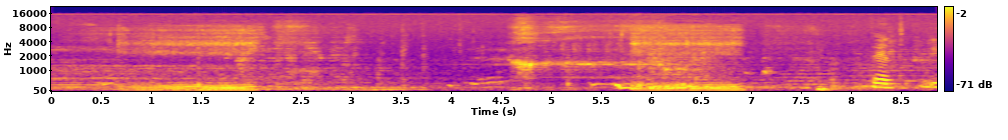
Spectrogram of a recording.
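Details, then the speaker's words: Dog billed as the loudest snoring dog, sounding not humanlike, recorded in the dark: loud rattling snores in repeated breaths with room noise and faint music behind; snoring. "so you're about to hear the world's loudest snoring dog this is not human like"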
